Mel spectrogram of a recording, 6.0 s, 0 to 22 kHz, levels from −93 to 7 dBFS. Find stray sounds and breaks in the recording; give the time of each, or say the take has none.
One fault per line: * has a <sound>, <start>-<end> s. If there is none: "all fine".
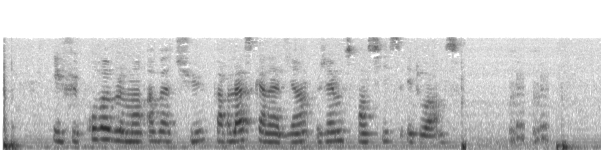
* has a laugh, 5.1-5.5 s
